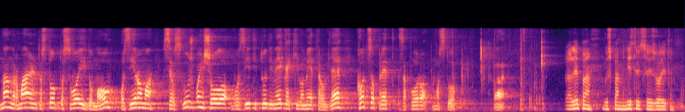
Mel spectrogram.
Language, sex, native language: Slovenian, male, Slovenian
